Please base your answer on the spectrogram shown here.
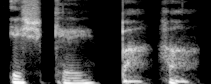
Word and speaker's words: uisce beatha: The Irish called their distilled product Uise Beatha, pronounced roughly Ishke Baha, which translates directly as water of life, their Gaelic rendering of aqua vitae.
